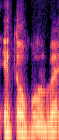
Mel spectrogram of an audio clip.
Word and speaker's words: ইতোপূর্বে: হয়েছে বুঝছো এই যে এত পূর্বে এবংটা লেখার কথা বলা হয়েছে এবং উচ্চারণের যে টপিক সেখানে পড়লে দেখবা উচ্চারণ হচ্ছে এতো পূর্বে তো এজন্য এটা কোন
